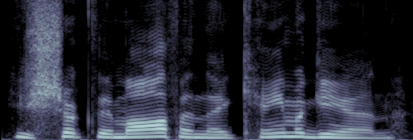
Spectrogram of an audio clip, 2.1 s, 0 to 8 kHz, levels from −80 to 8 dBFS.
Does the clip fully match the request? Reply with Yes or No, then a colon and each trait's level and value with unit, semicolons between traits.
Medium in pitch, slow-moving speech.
No: medium, 180 Hz; fast, 205 wpm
